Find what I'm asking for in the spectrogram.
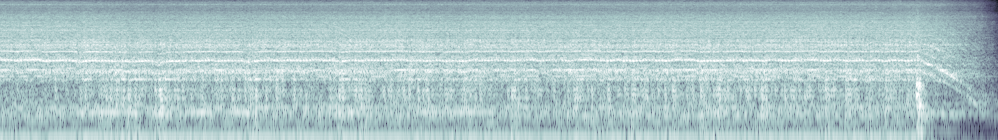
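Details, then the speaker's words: Milling machine spindle in high gear at high speed, sounding fine in low gear: harsh, busy clatter like a bag of nails over a steady whine, then spins down; gearbox rattle, cause not identified. "I don't know what's wrong with the mill it sounds like a Bag of Nails in in the gearbox when it's uh in high gear and running fast"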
